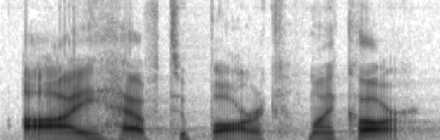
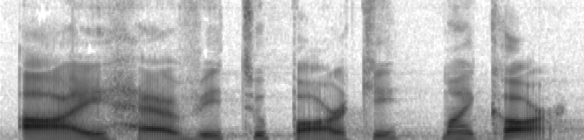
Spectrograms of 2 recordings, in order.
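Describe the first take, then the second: First: Park ends cleanly on its final consonant. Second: An extra 'ee' vowel follows the word park. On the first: The speaker calls it right. "A pronúncia correta é" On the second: The speaker calls it wrong. "e não"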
